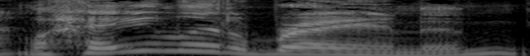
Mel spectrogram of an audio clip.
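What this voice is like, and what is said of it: Put-on country Southern accent. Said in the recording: “more of a southern accent? ... Probably a little more country.”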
